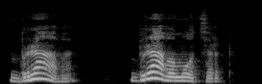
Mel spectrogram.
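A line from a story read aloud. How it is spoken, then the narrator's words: Delighted exclamation. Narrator (Russian): с восторгом воскликнул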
